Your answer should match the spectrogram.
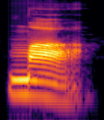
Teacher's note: ایک الف کے برابر ہی اس میم اور الف کو کھینچا جائے گا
